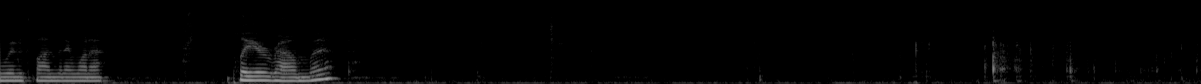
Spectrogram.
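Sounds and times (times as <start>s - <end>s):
rustling of packing sheet: 4.3s - 9.6s.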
